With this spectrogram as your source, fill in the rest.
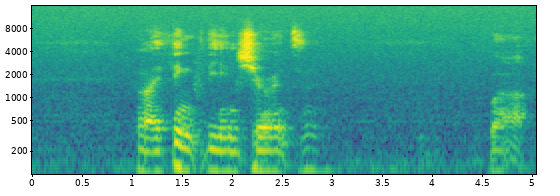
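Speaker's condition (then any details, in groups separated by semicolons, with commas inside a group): Traumatic brain injury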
